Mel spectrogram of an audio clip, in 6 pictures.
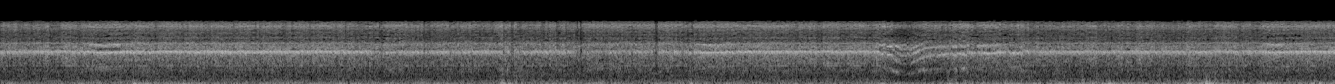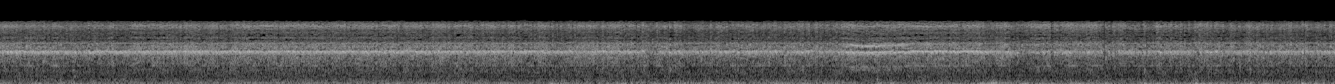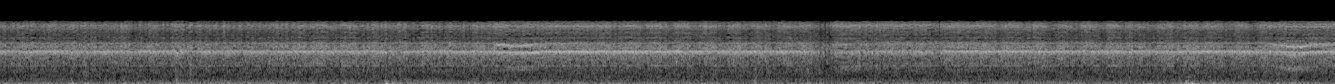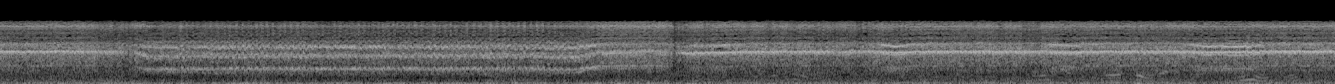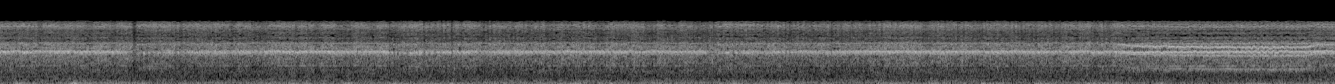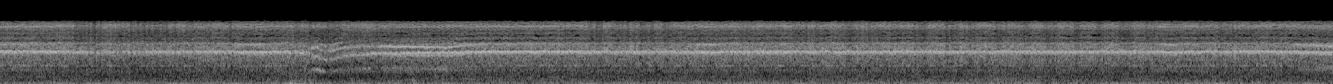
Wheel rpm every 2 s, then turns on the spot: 230, 230, 230, 230, 200, 210, 230, 230, 230, 230, 230, 230, 230, 230, 240, 230, 230, 230, 230, 230, 220, 170, 160, 200, 230, 230, 230, 230, 230, 240, 230, 230, 230, 220, 230, 210, 230, 230, 230, 230.
none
